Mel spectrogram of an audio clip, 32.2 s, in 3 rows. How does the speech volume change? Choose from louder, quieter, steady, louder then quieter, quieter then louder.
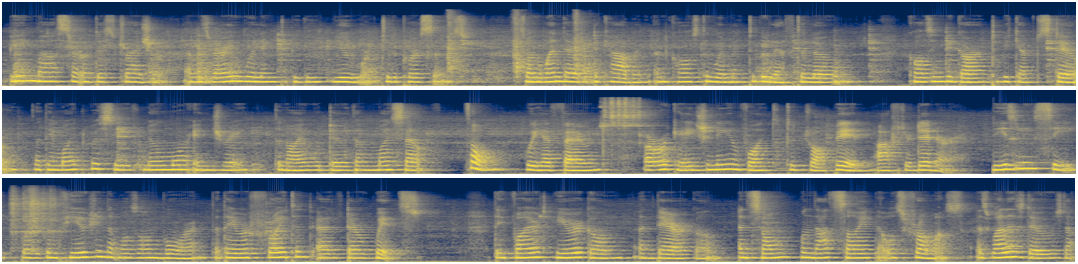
steady.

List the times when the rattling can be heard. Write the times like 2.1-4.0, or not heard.
4.4-5.8, 16.7-17.1, 21.6-22.1.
